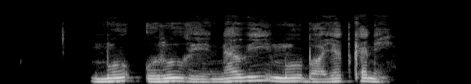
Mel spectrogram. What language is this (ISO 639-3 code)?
haz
